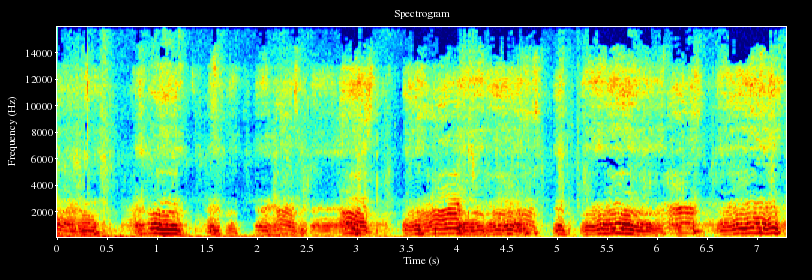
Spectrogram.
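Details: Labrador Retriever puppies of the F litter feeding from their mother Molly; loud continuous wavering whines and cries, several pups overlapping, rising and falling in pitch, with brief pauses between bursts.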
